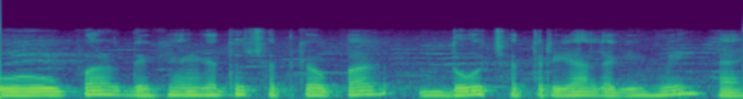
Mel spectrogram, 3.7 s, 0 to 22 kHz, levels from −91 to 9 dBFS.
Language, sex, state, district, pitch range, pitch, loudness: Hindi, male, Uttar Pradesh, Lucknow, 105-125 Hz, 110 Hz, -15 LUFS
